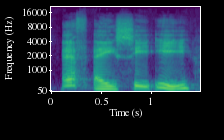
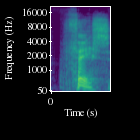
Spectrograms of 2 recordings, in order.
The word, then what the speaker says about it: face: So the word face f a c e is often mispronounced by foreigners. Certainly Spanish speakers who are the speakers that Craig and I know best will say something like face instead of saying face instead of making it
